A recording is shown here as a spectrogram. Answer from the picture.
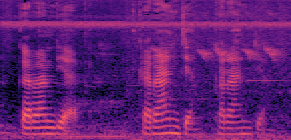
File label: "karandia", Wamesa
